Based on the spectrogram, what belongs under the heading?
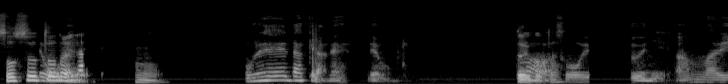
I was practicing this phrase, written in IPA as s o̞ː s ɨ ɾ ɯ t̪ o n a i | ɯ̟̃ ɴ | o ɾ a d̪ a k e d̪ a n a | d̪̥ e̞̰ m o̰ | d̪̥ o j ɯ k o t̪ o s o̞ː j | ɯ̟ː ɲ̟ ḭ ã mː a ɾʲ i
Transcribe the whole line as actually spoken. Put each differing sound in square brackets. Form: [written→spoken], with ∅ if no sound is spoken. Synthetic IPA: s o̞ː s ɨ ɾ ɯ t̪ o n a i | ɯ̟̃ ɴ | o ɾ [a→e] d̪ a k e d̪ a n [a→e] | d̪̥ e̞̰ m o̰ | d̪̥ o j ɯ k o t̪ o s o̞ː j | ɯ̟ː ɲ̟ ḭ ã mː a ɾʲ i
